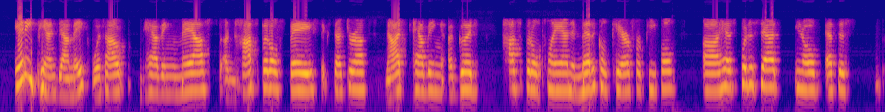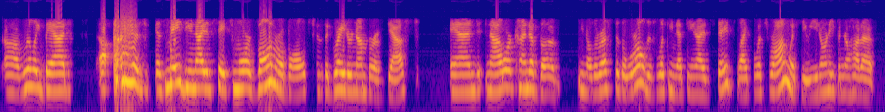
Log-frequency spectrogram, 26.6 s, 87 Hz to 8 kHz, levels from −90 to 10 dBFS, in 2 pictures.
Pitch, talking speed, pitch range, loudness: 210 Hz, 175 wpm, 195-230 Hz, -13 LUFS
